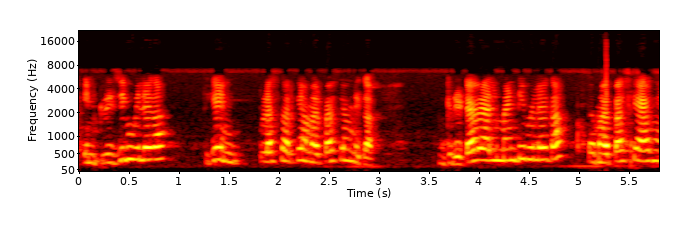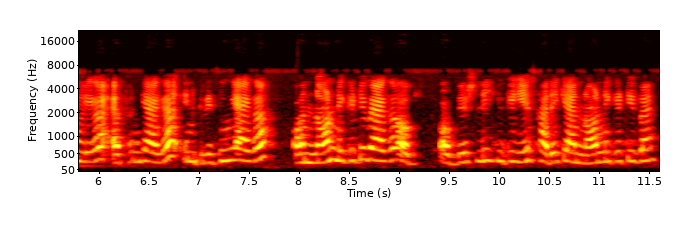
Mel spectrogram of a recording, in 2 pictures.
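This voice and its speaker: Woman, Hindi accent, math lecturer, high voice, asks herself questions, dull lo-fi sound. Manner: explains step by step, asking and answering her own questions.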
